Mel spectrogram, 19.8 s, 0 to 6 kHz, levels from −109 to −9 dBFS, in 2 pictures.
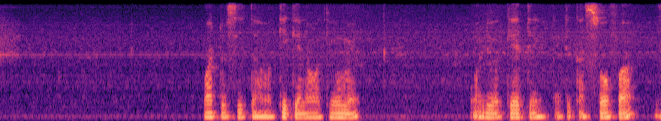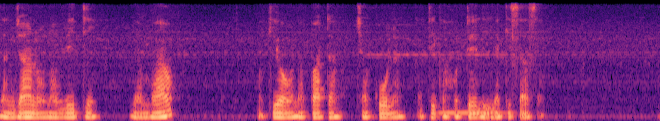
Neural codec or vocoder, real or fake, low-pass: none; real; 5.4 kHz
